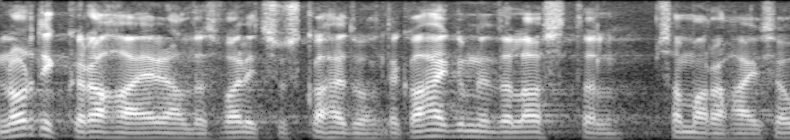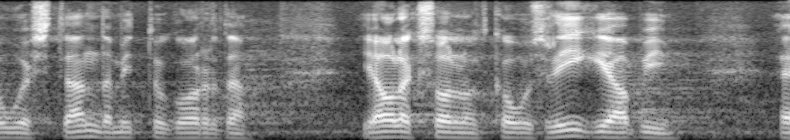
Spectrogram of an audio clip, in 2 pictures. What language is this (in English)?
Estonian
